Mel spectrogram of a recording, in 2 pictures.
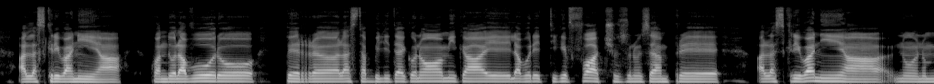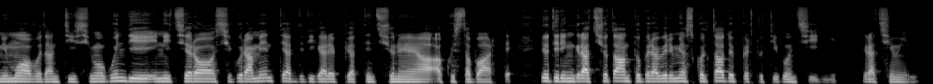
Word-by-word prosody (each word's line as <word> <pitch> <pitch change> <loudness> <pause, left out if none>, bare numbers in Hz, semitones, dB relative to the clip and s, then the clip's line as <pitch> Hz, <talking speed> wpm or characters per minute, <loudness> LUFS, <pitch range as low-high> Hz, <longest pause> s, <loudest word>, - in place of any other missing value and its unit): alla 130 +1 +1
scrivania, 125 -4 +2 0.3
quando 130 0 +1
lavoro 140 0 +4 0.2
per 135 -2 0
la 135 0 +2
stabilità 135 +1 -2
economica 140 0 +2
e 135 0 +1
i - - -1
lavoretti 140 0 -2
che 145 - 0
faccio 140 0 0
sono 135 +2 -4
sempre 130 -1 0 0.4
alla 130 +1 0
scrivania, 140 -3 +2
no 135 -1 -3
non 130 0 -1
mi 130 0 0
muovo 130 -2 +2
tantissimo; 125 +1 -3
quindi 145 -3 +1
inizierò 135 -1 +1
sicuramente 145 +3 -2
a 140 - +1
dedicare 125 0 -3
più 130 +2 -4
attenzione 120 -1 -2
a 120 -1 +2
a - - 0
questa 120 -1 -4
parte, 115 - -3 0.2
io 155 - 0
ti 155 - +1
ringrazio 145 0 +2
tanto 150 -2 +2
per 145 +1 -3
avermi 140 +1 +1
ascoltato 150 +1 0
e 140 - -1
per 130 - -9
tutti 125 0 -12
i - - -10
consigli, 110 -3 -9 0.2
grazie 120 -1 -5
mille. 110 -1 -8
135 Hz, 150 wpm, -21 LUFS, 125-140 Hz, 0.4 s, lavoro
